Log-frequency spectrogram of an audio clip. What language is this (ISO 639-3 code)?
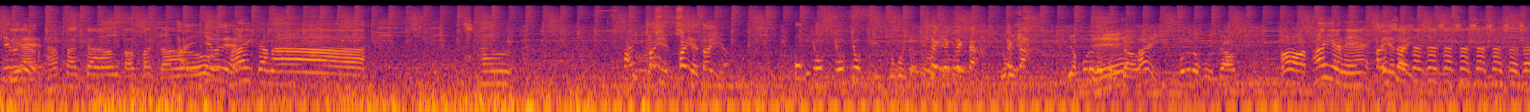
jpn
